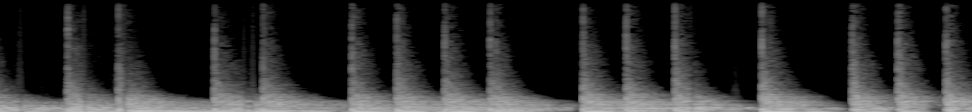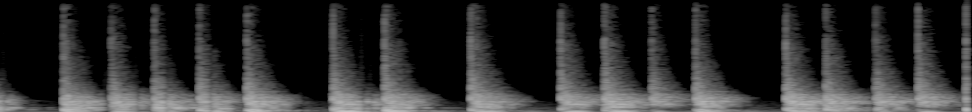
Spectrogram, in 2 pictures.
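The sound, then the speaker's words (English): A hand drum plays a syncopated variation on a shamanic rhythm: many resonant, ringing strikes in uneven groupings with shifting accents and short gaps, steady and fairly loud throughout, with no voices. “If I were just to make a syncopation out of it, for instance.”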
